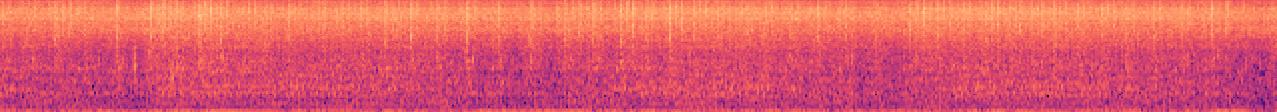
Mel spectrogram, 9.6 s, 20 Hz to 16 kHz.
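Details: Car fitted with oversized 850cc injectors, at idle: a lumpy idle whose low rumble wanders and stumbles, with a slipping power steering pump belt. The car won't rev up. The injectors are upsetting the fuelling, giving a rough idle.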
